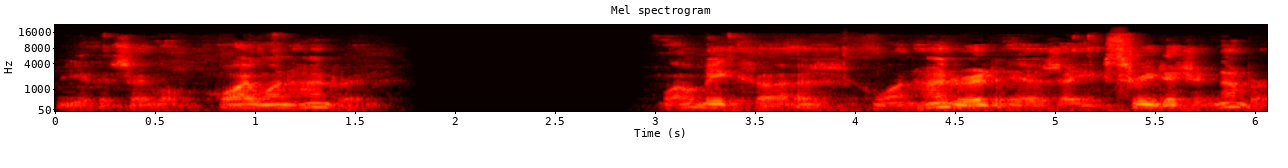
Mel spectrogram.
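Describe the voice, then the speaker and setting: Speaking at a fairly slow pace and medium pitch, a man sounds somewhat breathy, with ordinary pitch variation and big swings in loudness. Long, frequent pauses recur, and audible room echo surrounds him. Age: 80s+. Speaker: professor. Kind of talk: interview. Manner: halting.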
